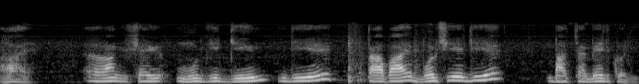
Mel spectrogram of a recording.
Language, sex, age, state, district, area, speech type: Bengali, male, 60+, West Bengal, Birbhum, urban, spontaneous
